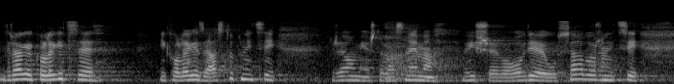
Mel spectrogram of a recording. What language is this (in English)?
Croatian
